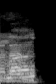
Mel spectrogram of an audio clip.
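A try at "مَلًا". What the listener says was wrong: মা লান না, মা টান হবে না, কিন্তু যেহেতু মায়ের উপরে কি আছে, হরকত আছে,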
